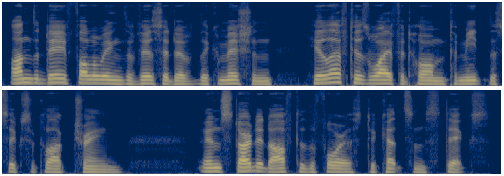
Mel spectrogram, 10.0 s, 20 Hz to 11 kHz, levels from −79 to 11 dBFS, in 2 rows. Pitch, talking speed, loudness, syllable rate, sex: 125 Hz, 185 wpm, -20 LUFS, 4.6 syllables/s, male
